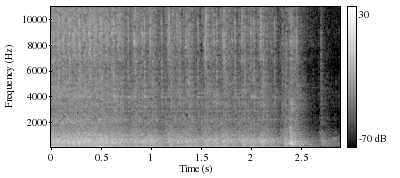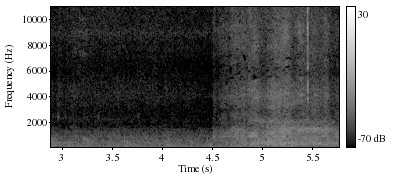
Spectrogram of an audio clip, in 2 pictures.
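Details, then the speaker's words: 1976 BMW R100S airhead boxer twin, dealer-rebuilt 20 years ago and stored unrun, carbs untouched and untuned, very cold, first start: catches and runs with a low, slightly uneven thump for about two seconds, then drops away. "this is the best feeling ever i'm so happy that this bike runs now"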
